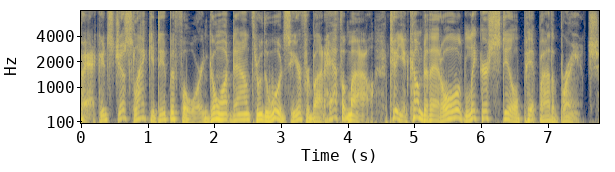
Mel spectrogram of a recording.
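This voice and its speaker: A man talks at a moderate pace. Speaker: voice actor. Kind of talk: audiobook narration.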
